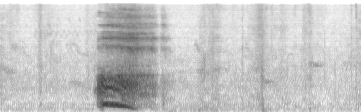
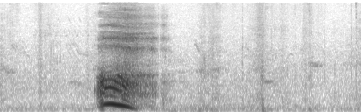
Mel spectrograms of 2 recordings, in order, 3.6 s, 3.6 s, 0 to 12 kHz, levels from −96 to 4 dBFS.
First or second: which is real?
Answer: second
